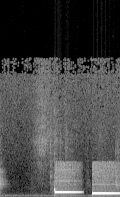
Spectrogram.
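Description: Airliner cabin chime: two clear tones, a higher one then a lower one, the kind of 'ding-dong' that signals a crew announcement to passengers. It starts about a second in, after a near-silent pause.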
